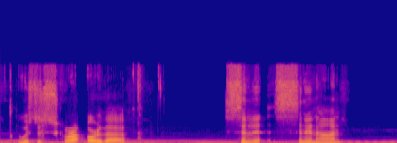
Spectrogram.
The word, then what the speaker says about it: Synanon: It was described or the Synanon. How do you say it? Synanon.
